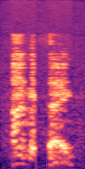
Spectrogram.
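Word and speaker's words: concassé: Concasse.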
